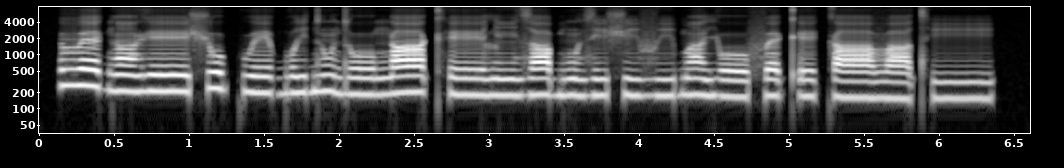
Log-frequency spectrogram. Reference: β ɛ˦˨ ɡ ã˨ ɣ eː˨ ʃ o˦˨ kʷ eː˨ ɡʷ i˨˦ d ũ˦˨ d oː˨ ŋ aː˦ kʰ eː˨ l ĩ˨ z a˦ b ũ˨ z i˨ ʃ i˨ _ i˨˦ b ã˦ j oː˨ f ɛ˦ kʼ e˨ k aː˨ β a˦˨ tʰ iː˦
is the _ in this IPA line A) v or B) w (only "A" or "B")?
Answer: A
